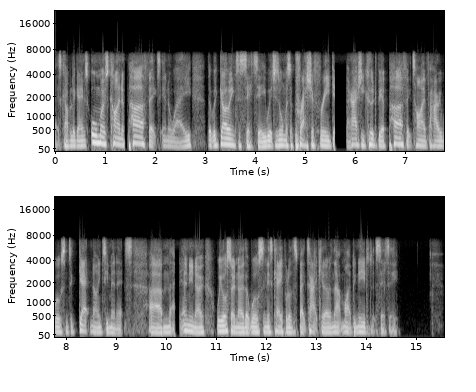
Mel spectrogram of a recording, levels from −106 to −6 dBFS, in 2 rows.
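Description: Speech, with a brief drop to near silence at 1.38–1.44 s before "perfect in a way", a drop to near silence at 5.57–5.92 s after "almost a pressure free", and a drop to near silence at 10.15–10.31 s before "and you know we". These are lost AMR speech frames, concealed by repeating the last good settings at falling gain.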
